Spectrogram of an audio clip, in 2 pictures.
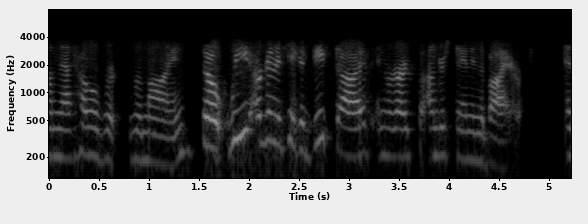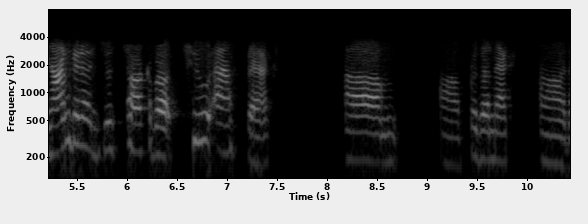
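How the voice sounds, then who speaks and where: An enthusiastic woman speaks at a moderate pace and a fairly high pitch. Her intonation is lively, with big swings in loudness. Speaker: marketing trainer. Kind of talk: teleconference training presentation. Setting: phone teleconference. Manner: loud and enthusiastic.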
